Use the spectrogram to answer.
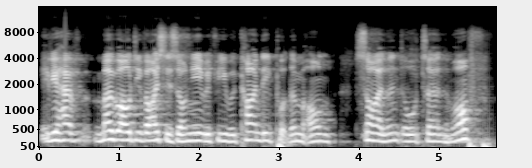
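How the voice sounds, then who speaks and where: Croaky-voiced woman chairing a meeting. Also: mid-range voice, fairly even intonation, normal speed, poor audio. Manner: polite, procedural, reads out names and rules. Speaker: planning committee chair. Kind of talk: formal meeting procedure. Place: council chamber.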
